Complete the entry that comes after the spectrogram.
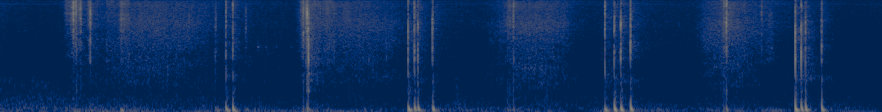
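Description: A large, hollow, red-and-white EPP bead foam roller is held close to the microphone and tapped and scratched with the fingertips. Dull, low thumps come in slow, uneven clusters, often as quick doubles, with soft, bright scratchy rustles between them. Each tap dies away almost instantly.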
